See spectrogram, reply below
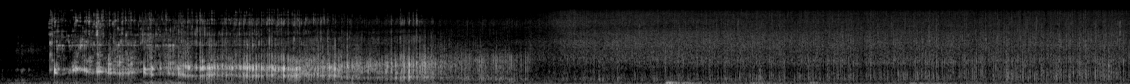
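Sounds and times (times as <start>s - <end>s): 
beer poured into a glass: 0.0s - 5.5s
beer carbonation bubbles fizzing: 0.0s - 11.2s.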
